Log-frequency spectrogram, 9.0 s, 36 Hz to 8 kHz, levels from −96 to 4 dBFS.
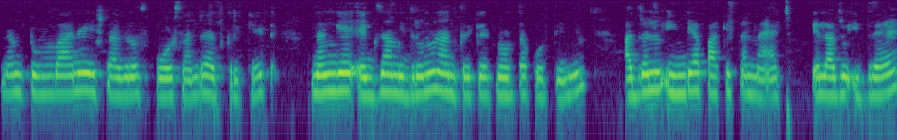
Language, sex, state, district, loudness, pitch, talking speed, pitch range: Kannada, female, Karnataka, Shimoga, -22 LUFS, 210 Hz, 135 wpm, 200-225 Hz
